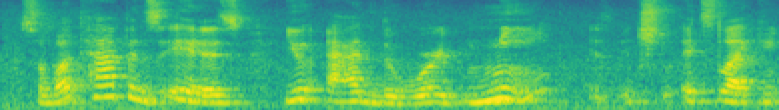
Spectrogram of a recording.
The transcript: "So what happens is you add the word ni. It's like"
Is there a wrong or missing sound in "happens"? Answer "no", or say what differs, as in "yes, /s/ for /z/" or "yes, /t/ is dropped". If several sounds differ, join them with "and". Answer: no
